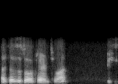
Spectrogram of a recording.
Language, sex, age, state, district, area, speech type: Kashmiri, male, 30-45, Jammu and Kashmir, Srinagar, urban, conversation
